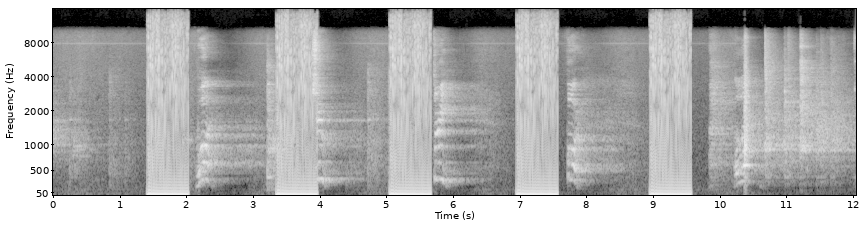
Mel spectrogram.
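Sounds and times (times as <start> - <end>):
loud low buzzing: 1.4 - 2.1, 3.4 - 4.0, 5.1 - 5.7, 7.0 - 7.6, 9.0 - 9.6.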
